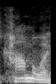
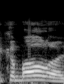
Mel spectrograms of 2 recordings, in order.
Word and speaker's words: Kamala: this jackass CNN say why do you say Kamala instead of Kamala it's Kamala that's all he has to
